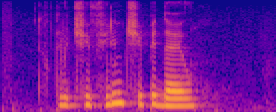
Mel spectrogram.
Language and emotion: Russian, neutral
